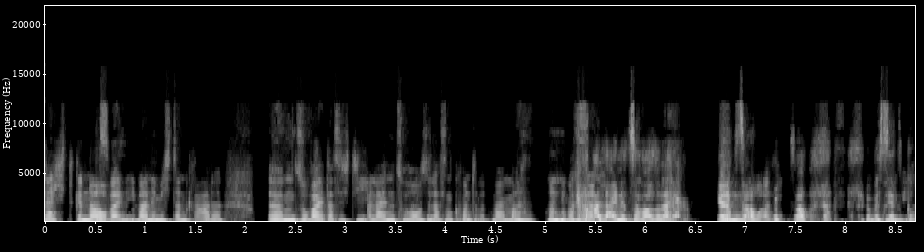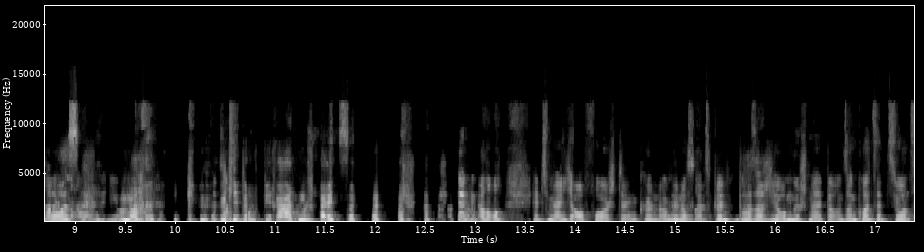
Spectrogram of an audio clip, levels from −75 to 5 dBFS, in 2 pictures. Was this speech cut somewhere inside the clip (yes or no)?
yes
